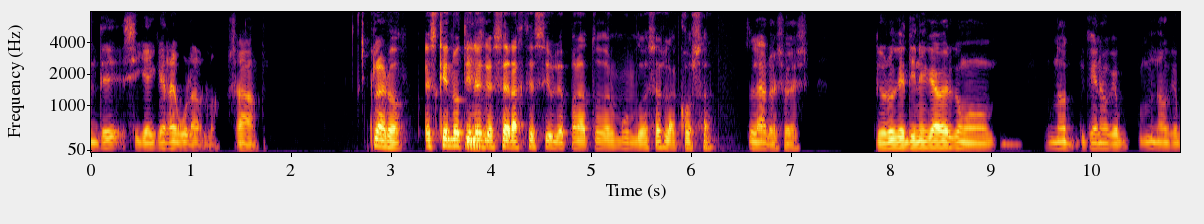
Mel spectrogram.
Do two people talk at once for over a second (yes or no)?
no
